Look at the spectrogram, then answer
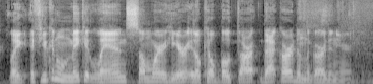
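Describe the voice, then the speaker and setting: Noticeable background noise surrounds a man who talks in a fairly high voice with lively intonation. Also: moderate pace. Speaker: gaming streamer. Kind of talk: tutorial. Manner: casual, hesitant with fillers.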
